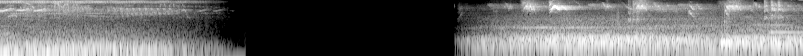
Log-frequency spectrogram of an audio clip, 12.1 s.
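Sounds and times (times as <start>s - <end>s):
outdoor ambience: 0.0s - 3.5s, 6.8s - 12.0s
songbird chirping: 0.0s - 3.5s, 6.9s - 12.0s.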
